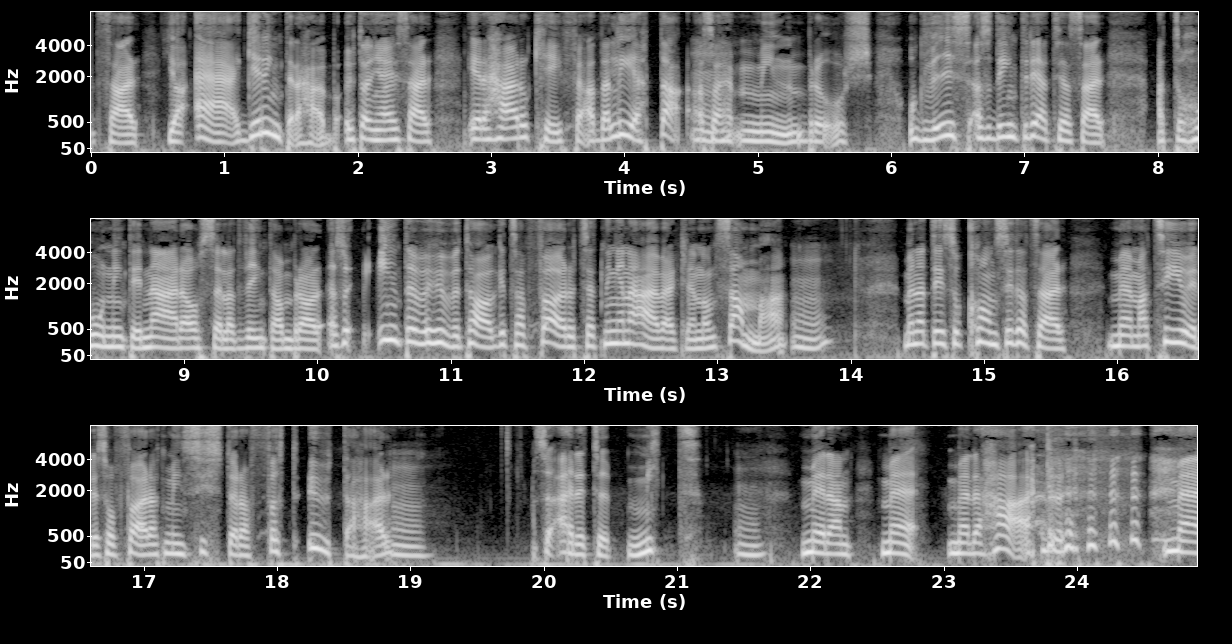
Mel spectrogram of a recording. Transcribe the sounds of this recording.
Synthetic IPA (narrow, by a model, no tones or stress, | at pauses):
t̪sæːɾjɑːɡʔɛːɡəɾɪnt̪əd̪ɛ̰ɦæ̰ːɾbʉ̟ːt̪anjɑːɡæsæːɾæɖɛɦæːɾɔkʰɛjfœɾʔa̰d̪aleːt̪a̰ʔalsɔmɪnbɾṵːʂ | ɔkvɪals̬ɔd̪ɛɪnt̪əd̪ɛat̪ʰjɑsæːɾat̪ɦʊnɪnt̪əæɳæːɾaɔsɛlːəɾat̪vɪɪnt̪əhaɾɛnbɾɑːɾʔalsɔɪnt̪əøːvəɾhʉ̟ːvɵd̪̚t̪ʰɑːɡət̪sæːɾfœːɾʉ̟ːt̪sɛt̪nɪŋaɳaæɾvæɾklɪɡənd̪ɔmsamːa̰ | mɛnat̪̚d̪ɛːʂɔkʰɔnst̪ɪɡ̚t̪at̪sæːɾ | mɛmat̪ʰɪːʊæɖɛsɔfœːɾəat̪mɪnsʏst̪əɾhaɾfœt̪ːʉ̟ːt̪̚d̪ɛɦæ̰ːɾ | sɔʔæɖɛt̪ʰyːpmɪt̪ː | meːd̪anmɛ | mɛd̪ɛhæːɾ | mɛ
